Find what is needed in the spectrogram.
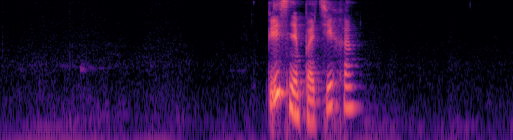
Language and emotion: Russian, positive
